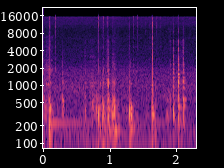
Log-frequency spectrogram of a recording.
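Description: An insect buzzing close to the microphone in two short stretches, with a string of sharp taps and knocks among them.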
